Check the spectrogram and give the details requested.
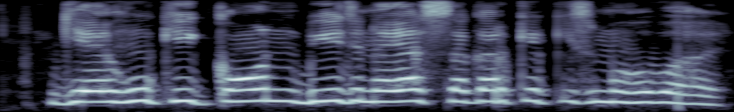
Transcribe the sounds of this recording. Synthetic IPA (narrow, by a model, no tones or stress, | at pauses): jeɦũkikɔːnbiːd͡ʒnəjasəkəɾkekɪsmeɦobəɦɛː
